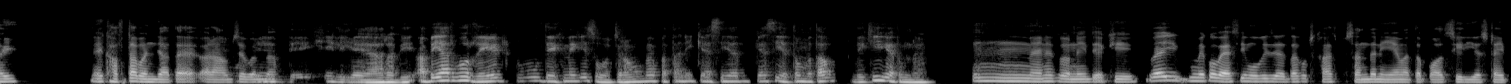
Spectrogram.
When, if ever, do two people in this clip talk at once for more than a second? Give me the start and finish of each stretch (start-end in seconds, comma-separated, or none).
none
